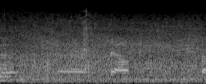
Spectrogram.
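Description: Indistinct voices: brief snatches of talk over a steady background hiss.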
